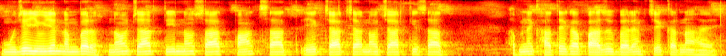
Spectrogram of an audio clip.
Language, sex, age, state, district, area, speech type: Hindi, male, 30-45, Uttar Pradesh, Chandauli, urban, read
